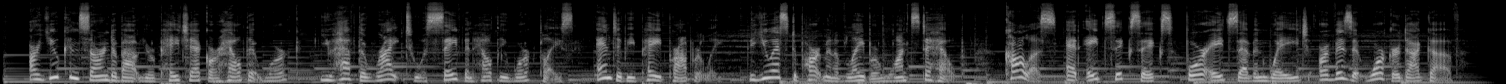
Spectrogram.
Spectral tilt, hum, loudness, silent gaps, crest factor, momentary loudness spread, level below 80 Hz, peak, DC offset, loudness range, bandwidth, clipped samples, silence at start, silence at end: -3.5 dB/octave; none; -23 LUFS; none; 14 dB; 9 LU; -46 dBFS; -10 dBFS; under 0.1%; 3 LU; 19.5 kHz; under 0.1%; 0.05 s; 0.4 s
